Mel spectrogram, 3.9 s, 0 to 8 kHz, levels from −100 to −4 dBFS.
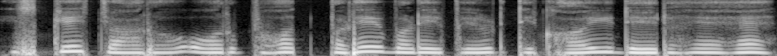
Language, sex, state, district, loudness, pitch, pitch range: Hindi, female, Himachal Pradesh, Shimla, -20 LUFS, 210 Hz, 205-225 Hz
